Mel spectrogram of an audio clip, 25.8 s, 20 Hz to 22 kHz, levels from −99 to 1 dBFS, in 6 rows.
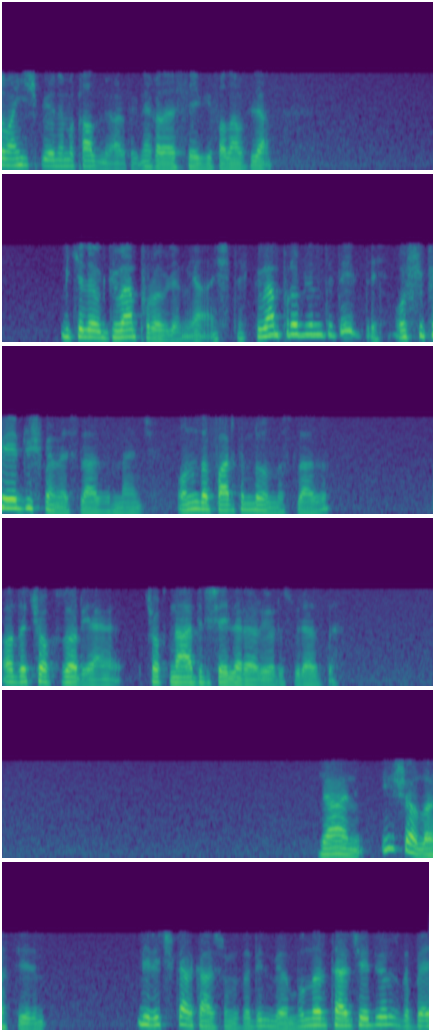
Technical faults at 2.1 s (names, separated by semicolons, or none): none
